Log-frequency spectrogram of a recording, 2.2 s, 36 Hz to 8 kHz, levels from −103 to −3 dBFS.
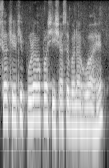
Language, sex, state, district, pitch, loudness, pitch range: Hindi, male, Arunachal Pradesh, Lower Dibang Valley, 160 Hz, -12 LUFS, 135-170 Hz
